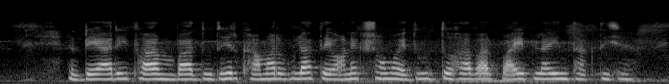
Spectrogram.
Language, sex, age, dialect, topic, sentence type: Bengali, female, 25-30, Western, agriculture, statement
